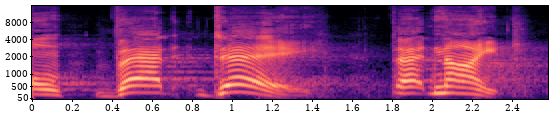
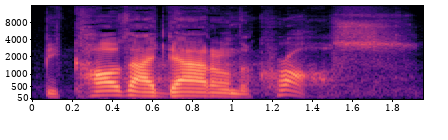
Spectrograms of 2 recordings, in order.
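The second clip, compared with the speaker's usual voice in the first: tender hushed preaching; 7 semitones lower, 5 dB quieter than usual. Acted. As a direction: draw the congregation in close and gently. Tender preaching on Jesus' peace.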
